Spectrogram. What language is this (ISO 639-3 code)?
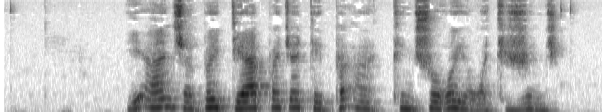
kbd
